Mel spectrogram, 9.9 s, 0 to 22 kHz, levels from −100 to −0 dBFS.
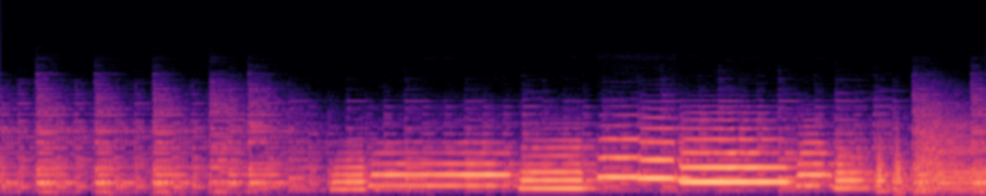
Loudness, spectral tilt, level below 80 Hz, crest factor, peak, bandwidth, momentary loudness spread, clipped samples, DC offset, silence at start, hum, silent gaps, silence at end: -22 LUFS; -12.5 dB/octave; -56 dBFS; 14 dB; -8 dBFS; 3.6 kHz; 17 LU; under 0.1%; under 0.1%; 0 s; none; none; 0 s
